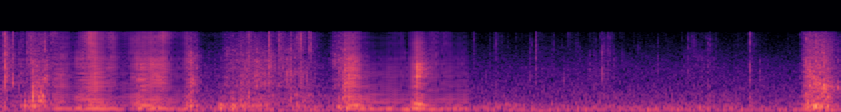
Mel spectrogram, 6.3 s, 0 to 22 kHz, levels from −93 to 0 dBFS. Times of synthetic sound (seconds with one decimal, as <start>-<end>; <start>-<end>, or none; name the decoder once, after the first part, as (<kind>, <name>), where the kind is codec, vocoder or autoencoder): 0.4-1.4 (vocoder, BigVGAN v2); 2.6-3.5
